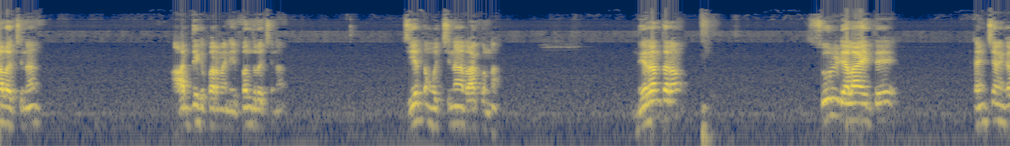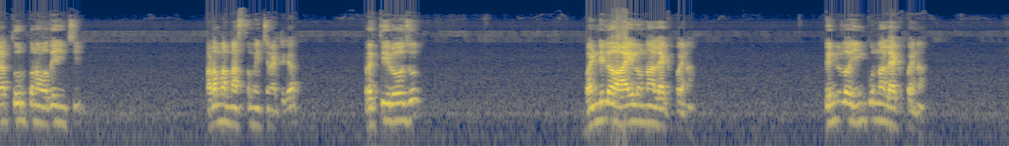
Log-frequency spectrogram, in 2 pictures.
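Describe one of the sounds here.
A middle-aged man speaks calmly into a nearby microphone, in short phrases with pauses.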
